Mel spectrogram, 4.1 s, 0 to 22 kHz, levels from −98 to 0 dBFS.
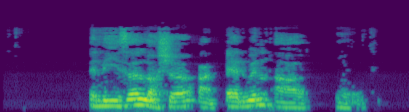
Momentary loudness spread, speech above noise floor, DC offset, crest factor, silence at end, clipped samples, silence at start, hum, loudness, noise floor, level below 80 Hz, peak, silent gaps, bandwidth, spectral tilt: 19 LU; 60 dB; under 0.1%; 16 dB; 0.45 s; under 0.1%; 0.9 s; none; -20 LUFS; -80 dBFS; -58 dBFS; -4 dBFS; none; 9.2 kHz; -5.5 dB/octave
